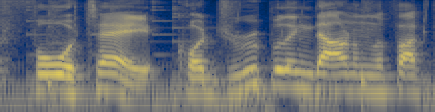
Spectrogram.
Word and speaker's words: forte: And third, it's not actually pronounced fort, but forte, quadrupling down on the fact that our main character is shit at writing haikus.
